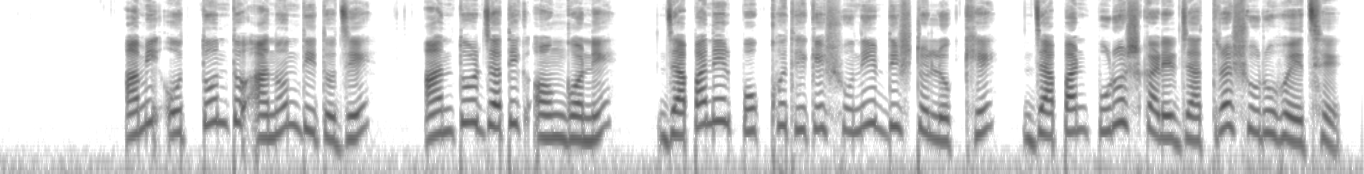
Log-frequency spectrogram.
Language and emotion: Bengali, neutral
